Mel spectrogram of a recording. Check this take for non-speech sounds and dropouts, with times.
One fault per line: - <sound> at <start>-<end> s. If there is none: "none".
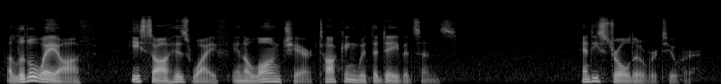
none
